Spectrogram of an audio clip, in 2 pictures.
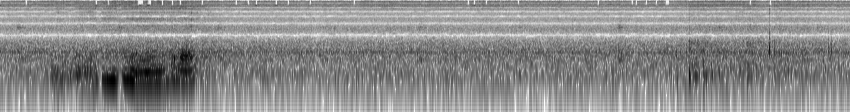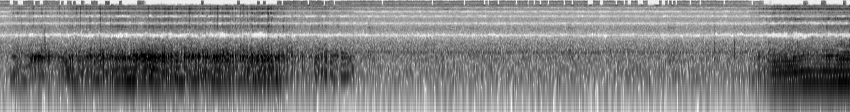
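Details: Sleeping cat snoring lightly: soft, buzzing breaths recurring every several seconds over a steady background hum; snoring.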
